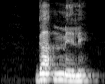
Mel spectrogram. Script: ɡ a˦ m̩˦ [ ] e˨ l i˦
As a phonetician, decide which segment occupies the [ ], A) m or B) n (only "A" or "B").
A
